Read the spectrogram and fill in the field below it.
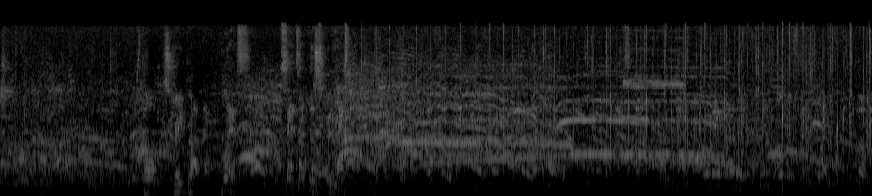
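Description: A crowd of young men cheers and shouts loudly outdoors.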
